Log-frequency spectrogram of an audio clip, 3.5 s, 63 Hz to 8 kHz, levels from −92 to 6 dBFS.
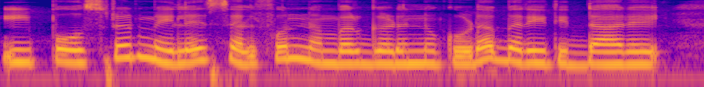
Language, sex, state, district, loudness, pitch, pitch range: Kannada, female, Karnataka, Bidar, -13 LUFS, 245 Hz, 230-270 Hz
